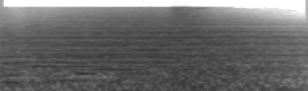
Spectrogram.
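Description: Tense background music: sustained layered tones with no beat, swelling slightly about halfway through.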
